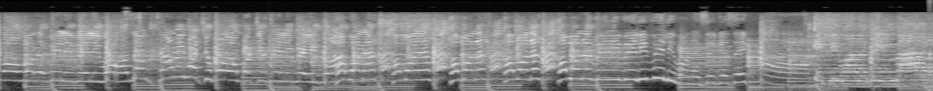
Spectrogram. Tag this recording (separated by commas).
Music, Pop music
